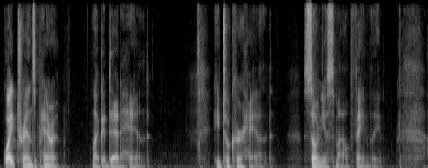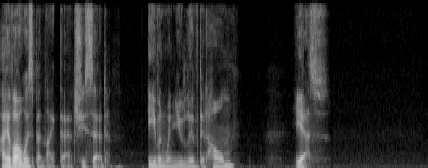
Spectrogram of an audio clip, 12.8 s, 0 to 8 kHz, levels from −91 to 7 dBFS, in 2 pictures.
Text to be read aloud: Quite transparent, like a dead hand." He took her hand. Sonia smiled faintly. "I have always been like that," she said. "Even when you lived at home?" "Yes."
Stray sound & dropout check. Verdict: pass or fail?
pass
